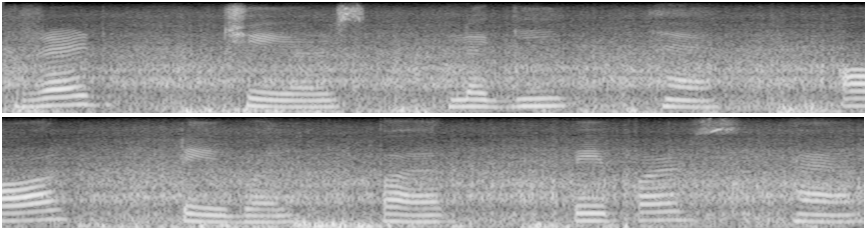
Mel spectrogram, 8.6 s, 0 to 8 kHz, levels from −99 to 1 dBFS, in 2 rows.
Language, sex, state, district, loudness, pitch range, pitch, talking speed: Hindi, female, Chandigarh, Chandigarh, -15 LUFS, 180-210 Hz, 190 Hz, 60 wpm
